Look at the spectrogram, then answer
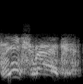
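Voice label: Hungarian bomb failure mood high, speech; War Thunder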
